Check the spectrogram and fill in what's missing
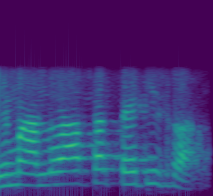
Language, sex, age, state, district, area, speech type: Hindi, male, 18-30, Rajasthan, Bharatpur, rural, conversation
